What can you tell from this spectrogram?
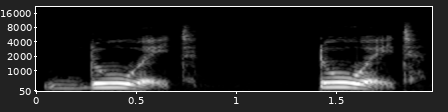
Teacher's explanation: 因为前一个词▁do▁它是以▁wo▁结尾，后边加元音的时候，中间可以轻轻加一个▁wo▁作为过渡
